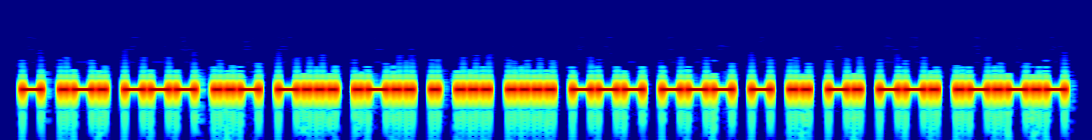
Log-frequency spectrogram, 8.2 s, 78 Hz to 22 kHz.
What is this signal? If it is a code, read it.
Morse code, heard as a keyed tone, about 25 wpm, 600 Hz. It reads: TROUBLESHOOTING.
